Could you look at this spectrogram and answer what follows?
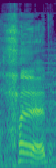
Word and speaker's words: herb: I don't know why American English insists that a herb has a silent H on it.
